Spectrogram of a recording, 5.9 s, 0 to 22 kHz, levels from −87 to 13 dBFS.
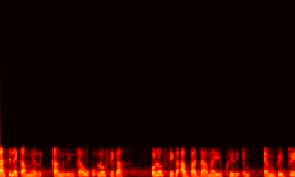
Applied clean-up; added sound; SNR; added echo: none; none; none; none.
